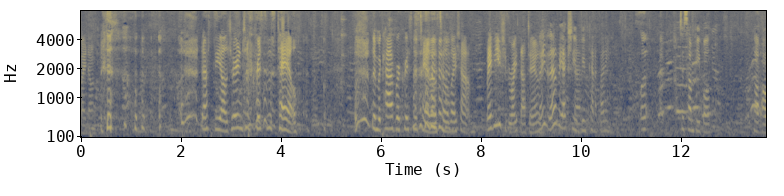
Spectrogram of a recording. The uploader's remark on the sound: The sights, sounds and history of the Old Rixdorf Christmas Market. For just one weekend during the advent season, the Rixdorf Christmas market draws people from all over the city with its mixture of traditional crafts, entertainment and, of course, glühwein (German mulled wine).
